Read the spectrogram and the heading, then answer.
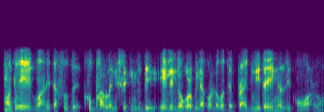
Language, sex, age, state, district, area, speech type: Assamese, male, 45-60, Assam, Tinsukia, urban, conversation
